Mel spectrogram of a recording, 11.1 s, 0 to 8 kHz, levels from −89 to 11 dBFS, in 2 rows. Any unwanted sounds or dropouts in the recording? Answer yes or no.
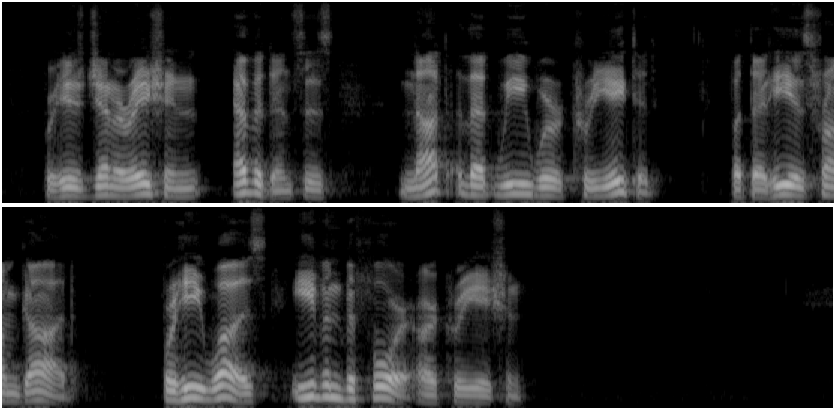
no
